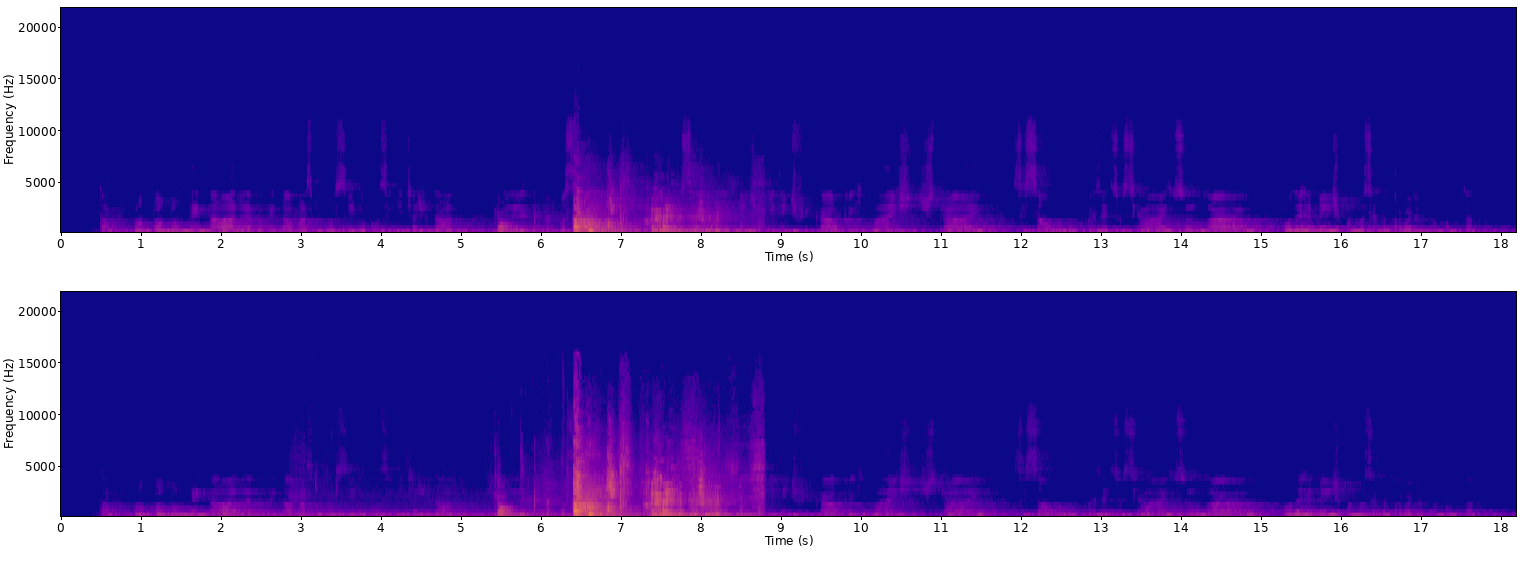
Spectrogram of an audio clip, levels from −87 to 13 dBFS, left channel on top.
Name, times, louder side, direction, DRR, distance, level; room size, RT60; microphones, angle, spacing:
voice 1, 0.5-4.9 5.5-5.9 6.2-7.1 7.6-11.5 11.9-14.8 15.3-17.7, equal, 80° left, 2 dB, 2.7 m, -54 dB
sound 1, 5.3-8.8, right 7 dB, 70° right, 0.4 m, -36 dB
21.0 x 14.5 x 8.7 m, 2.6 s
head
